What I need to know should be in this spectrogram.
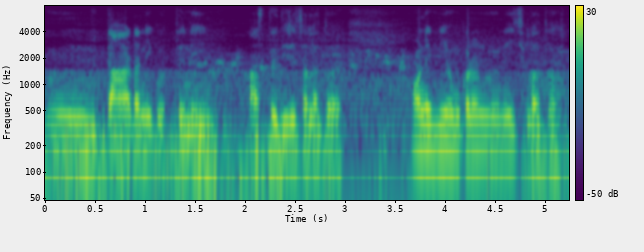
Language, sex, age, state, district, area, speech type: Bengali, male, 30-45, West Bengal, Kolkata, urban, spontaneous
